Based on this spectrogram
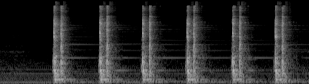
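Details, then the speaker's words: Elvis pinball machine, blue suede shoes shot: in coil test the control gate coil under Heartbreak Hotel fires with sharp clacks about twice a second, spring moves but the gate isn't lifting; mechanism under the playfield suspected. "something happening I don't think I see the gaint going up I see the spring moving"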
